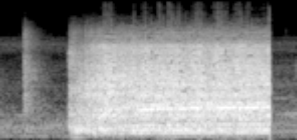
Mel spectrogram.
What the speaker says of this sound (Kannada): ಮಿಕ್ಸಿಗೆ ಹಾಕೊಂತಿದ್ದೀರಾ ಸ್ನೇಹಿತರೆ?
